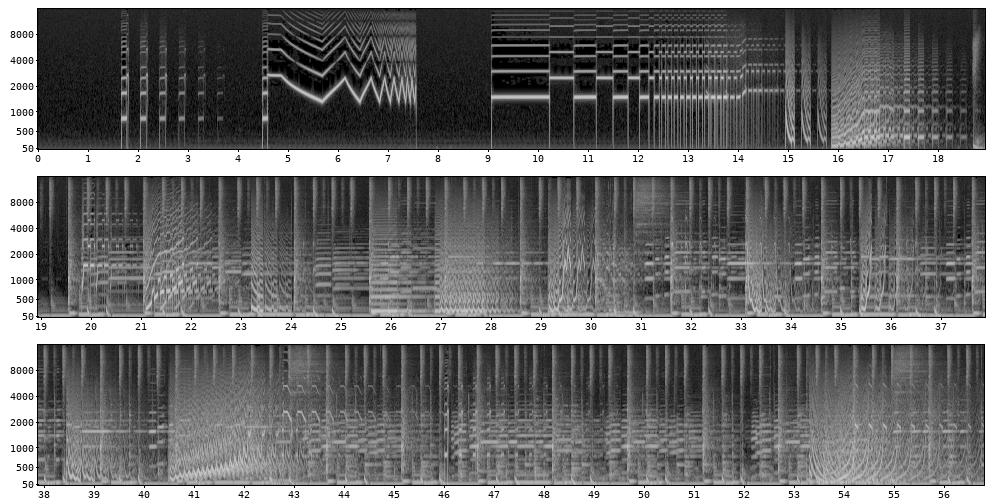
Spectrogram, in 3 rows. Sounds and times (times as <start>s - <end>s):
Music: 14.1s - 56.8s.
